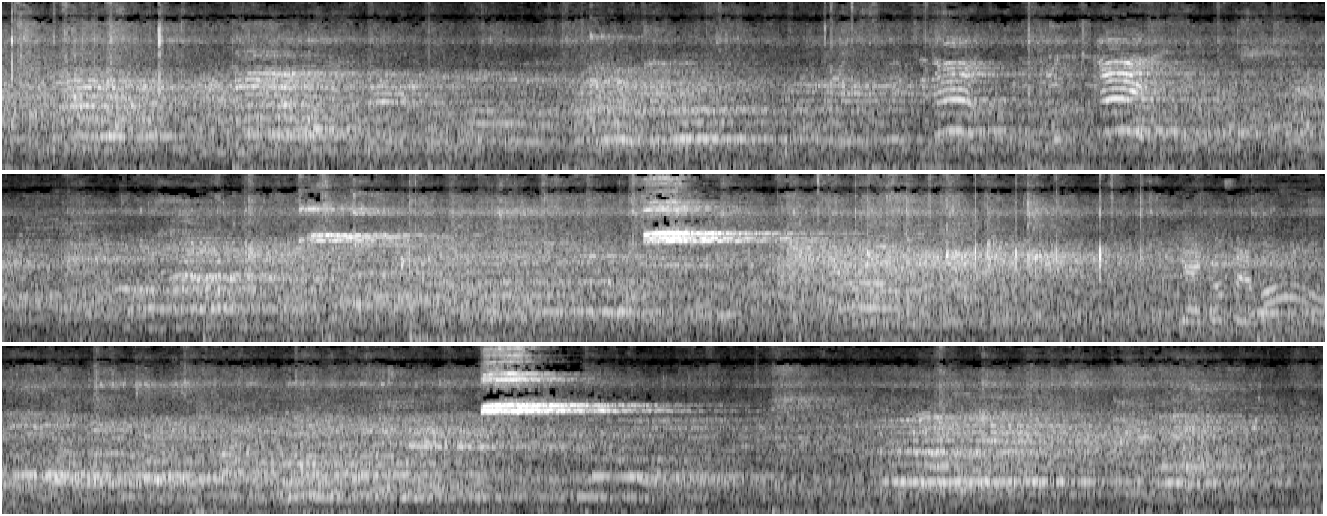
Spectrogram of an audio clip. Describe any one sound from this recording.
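Players and spectators shout and call out in a large echoing gym.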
